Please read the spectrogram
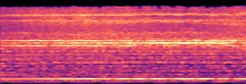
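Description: Electronic vocal trance track in a passage without bass or vocals: a held synth chord with one note sustained.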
